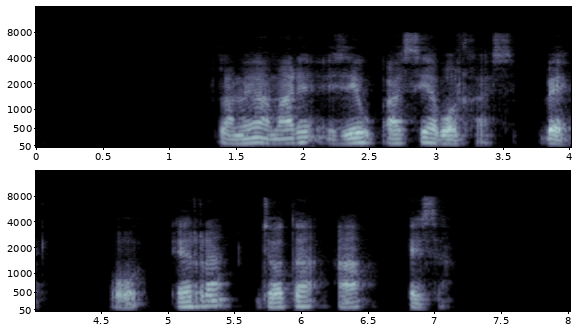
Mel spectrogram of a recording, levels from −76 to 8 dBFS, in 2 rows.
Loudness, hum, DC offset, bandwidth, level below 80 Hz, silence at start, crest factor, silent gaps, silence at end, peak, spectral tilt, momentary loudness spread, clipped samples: -21 LUFS; none; under 0.1%; 8.2 kHz; -58 dBFS; 1.35 s; 20 dB; 3.69-3.73 s, 4.21-4.55 s, 4.90-5.01 s, 5.58-5.62 s, 6.67-6.79 s; 0.95 s; -2 dBFS; -6 dB/octave; 11 LU; under 0.1%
